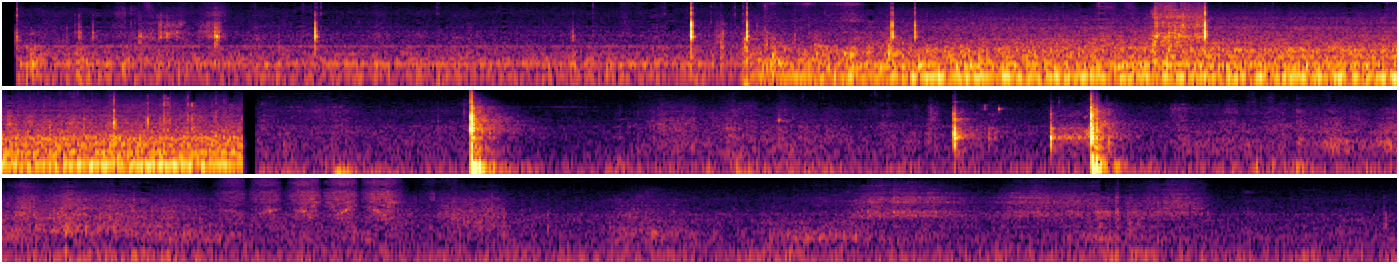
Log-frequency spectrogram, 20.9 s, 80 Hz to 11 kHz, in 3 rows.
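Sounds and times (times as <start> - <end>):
refrigerator humming: 0.1 - 8.2.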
